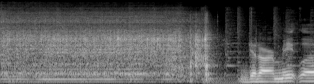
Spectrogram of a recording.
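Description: An electric mixer whirs loudly through a meatloaf mixture for two seconds, then stops, and a person starts speaking.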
